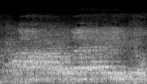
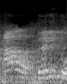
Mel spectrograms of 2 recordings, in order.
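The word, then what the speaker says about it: البيتُ: Al-Baitu. Oke, bacanya Al-Baitu, Al-nya terlihat jelas.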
